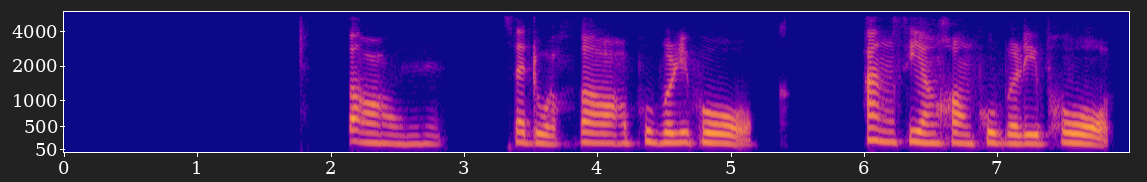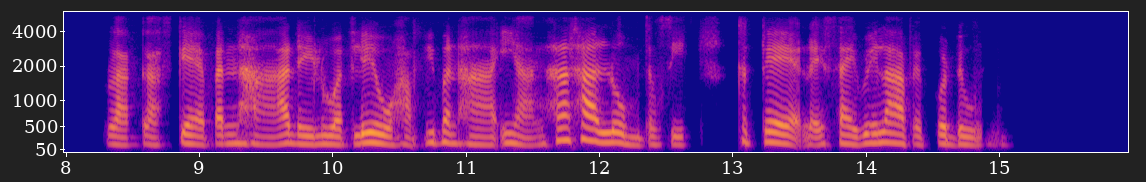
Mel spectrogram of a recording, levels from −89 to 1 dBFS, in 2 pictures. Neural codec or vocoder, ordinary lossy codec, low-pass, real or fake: codec, 16 kHz, 0.8 kbps, ZipCodec; none; 5.4 kHz; fake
